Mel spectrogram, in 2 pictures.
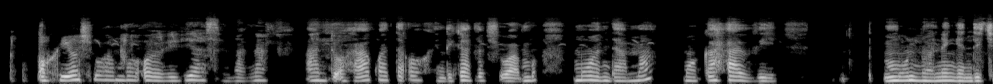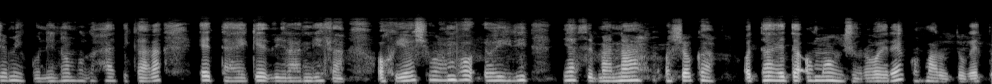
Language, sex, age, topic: Oshiwambo, male, 25-35, agriculture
